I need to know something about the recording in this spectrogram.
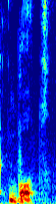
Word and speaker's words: bought: طبعا عارفين إن الجي اتش هنا سايلنت ما بنطقهاش. grow grew sell sold buy وكلمة بوت.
